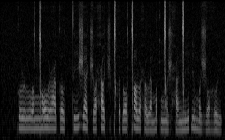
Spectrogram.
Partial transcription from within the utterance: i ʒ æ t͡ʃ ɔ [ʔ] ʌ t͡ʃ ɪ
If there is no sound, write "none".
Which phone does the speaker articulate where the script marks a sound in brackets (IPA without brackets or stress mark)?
ħ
